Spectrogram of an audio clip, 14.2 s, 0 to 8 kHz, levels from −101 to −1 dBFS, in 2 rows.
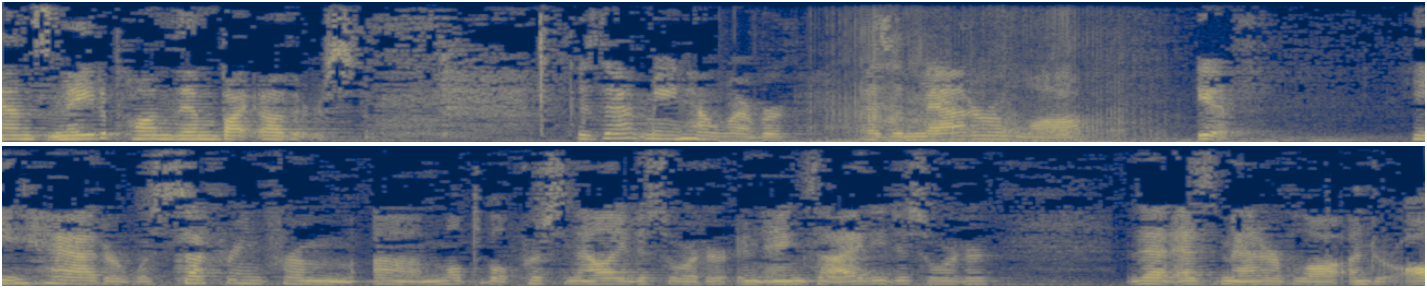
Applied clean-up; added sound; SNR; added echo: none; Zipper (clothing); 7 dB; none.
